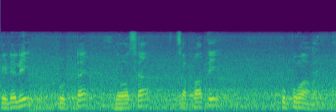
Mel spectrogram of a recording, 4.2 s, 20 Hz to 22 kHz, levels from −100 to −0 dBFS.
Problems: none marked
